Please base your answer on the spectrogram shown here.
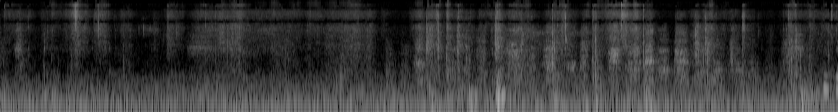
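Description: Fast, rhythmic open-mouth breathing with a few soft whimpers from a dog; panting.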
